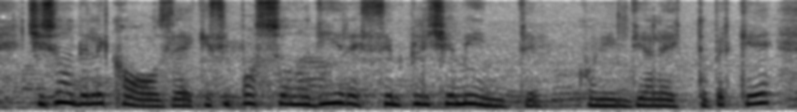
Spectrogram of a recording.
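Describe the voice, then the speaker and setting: Noticeable background noise accompanies a woman's voice. She speaks at a fairly slow pace with lively intonation. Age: 60s. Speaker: stage actress. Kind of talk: interview.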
